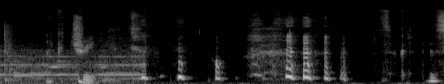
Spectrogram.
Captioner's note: laughs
